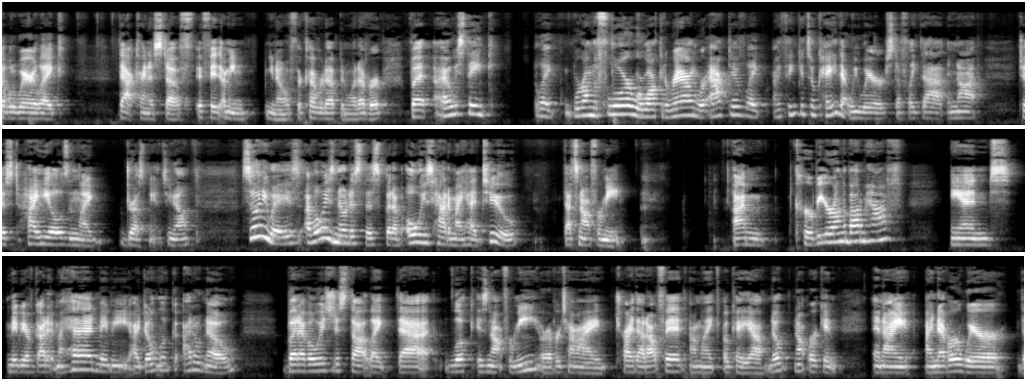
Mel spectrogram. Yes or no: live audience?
no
